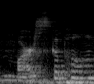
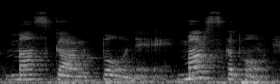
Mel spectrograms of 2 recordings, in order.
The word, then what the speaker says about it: mascarpone: have had I want I always want to say marscapone but technically the r is in the second syllable so mascarpone how many of you have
